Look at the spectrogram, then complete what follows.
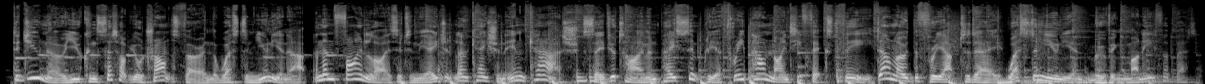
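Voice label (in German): Sprecher Native speaker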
